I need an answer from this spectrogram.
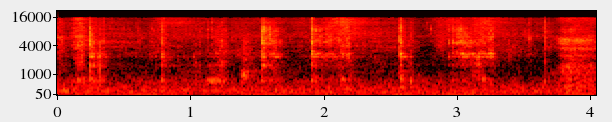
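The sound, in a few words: stirring and frying chicken masala, chili, turmeric for khichuri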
